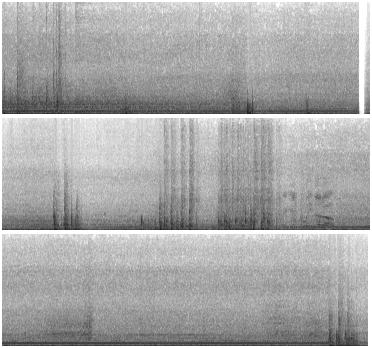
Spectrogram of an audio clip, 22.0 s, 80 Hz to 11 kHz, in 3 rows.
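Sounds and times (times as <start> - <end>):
knocks and clatters: 0.0 - 2.6, 8.4 - 9.0, 10.1 - 13.5, 21.2 - 22.0
deeper engine note: 0.0 - 8.4, 13.2 - 21.2
machinery engine running: 0.0 - 8.4.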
